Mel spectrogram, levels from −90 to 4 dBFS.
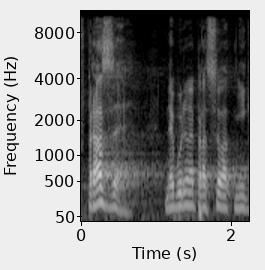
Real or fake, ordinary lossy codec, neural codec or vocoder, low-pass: real; MP3, 96 kbps; none; 9.9 kHz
